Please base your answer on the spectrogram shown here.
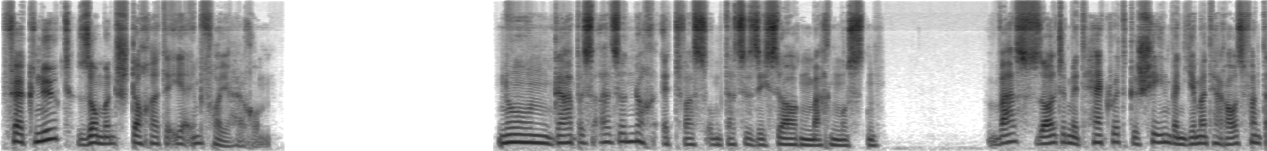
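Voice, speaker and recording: A man narrating an audiobook in a scripted, expressive way. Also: medium pitch, moderate pace, no room sound, studio quality. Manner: expressive, character voices.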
